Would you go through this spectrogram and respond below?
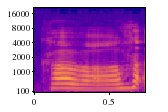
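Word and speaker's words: Kowal: Because if you remember Marcus Cowell being on here, Cowell, I think I was the proper way to pronounce it.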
